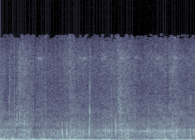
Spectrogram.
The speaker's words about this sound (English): Yeah, so there's a bit of breeze, as you can probably hear, and it's a little cool, not bad.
